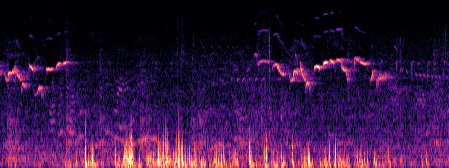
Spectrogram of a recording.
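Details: An Oriental magpie-robin (Copsychus saularis) sings in the morning, giving varied, sweet whistled phrases, some rising and falling, in two bursts. Low murmuring voices and rumbling noise run underneath.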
